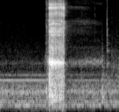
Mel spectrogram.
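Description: A welding torch crackles briefly as it makes a short tack weld.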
